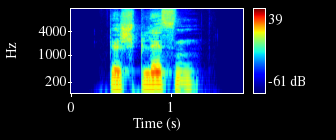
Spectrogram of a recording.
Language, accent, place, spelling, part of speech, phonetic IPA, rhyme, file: German, Germany, Berlin, gesplissen, verb, [ɡəˈʃplɪsn̩], -ɪsn̩, De-gesplissen.ogg
- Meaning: past participle of spleißen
